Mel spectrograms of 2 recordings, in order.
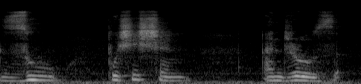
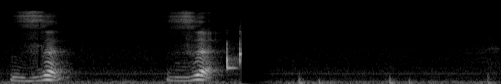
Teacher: it is a voiced alveolar we could easily see the vibration in the vocal cord chord the blade of the tongue just touches the teeth ridge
